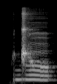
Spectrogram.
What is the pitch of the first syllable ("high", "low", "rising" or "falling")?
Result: low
